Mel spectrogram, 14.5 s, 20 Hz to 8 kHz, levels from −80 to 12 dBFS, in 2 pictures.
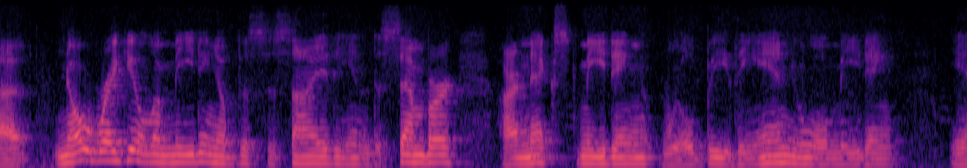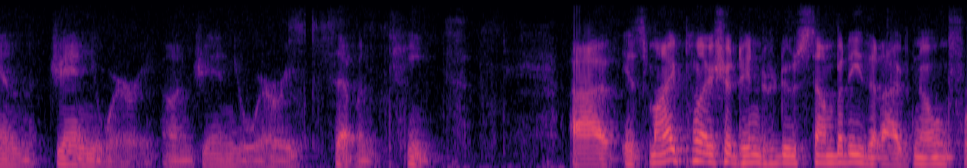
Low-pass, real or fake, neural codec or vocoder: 7.2 kHz; real; none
